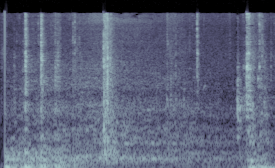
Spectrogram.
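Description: Sliding side door of a Toyota HiAce campervan being pulled open. It starts with a sudden loud clunk and rumbles along its track, with a click partway through and a knock near the end as it reaches its open stop.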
